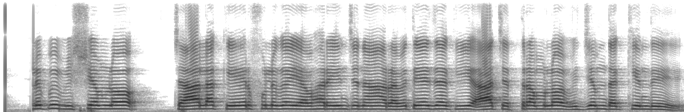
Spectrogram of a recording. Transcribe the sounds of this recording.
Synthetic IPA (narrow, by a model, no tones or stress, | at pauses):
lipuʋiʂɐjɐmlo̞ː | t͡ʃaːlaːkeːɾpʰuluɡaːʋjɐʋɐɦɐɾɐiɲt͡ʃinɐɾɐʋit̪ɛːd͡ʒɐkiaːt͡ʃit̪ɾɐmlo̞ːʋid͡ʒjɐmd̪ɐkːind̪i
